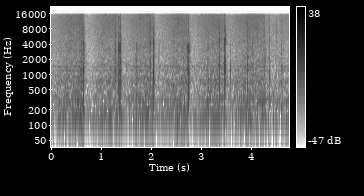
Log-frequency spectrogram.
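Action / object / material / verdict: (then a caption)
tap / glitter vinyl cosmetic bag / vinyl / none. Fingernails tap and scratch the glittery surface of an empty, hollow silver glitter vinyl cosmetic bag held upright. About ten sharp, dry taps stand out at irregular intervals over a steady, bright scratching rustle.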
